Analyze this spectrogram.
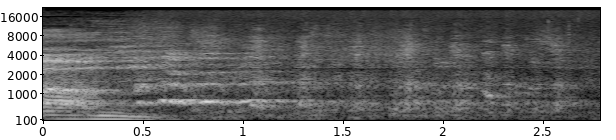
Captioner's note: audience laughing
